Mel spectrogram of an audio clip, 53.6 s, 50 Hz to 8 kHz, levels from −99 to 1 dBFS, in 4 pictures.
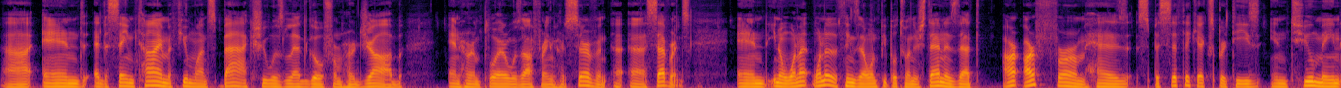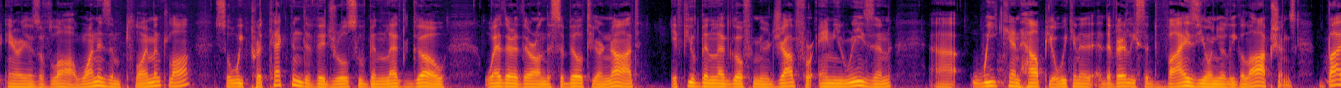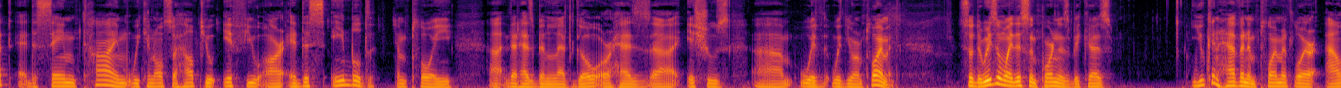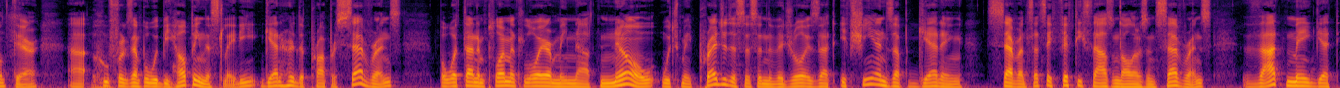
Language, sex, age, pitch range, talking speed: English, male, 30-49, 100-125 Hz, 215 wpm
